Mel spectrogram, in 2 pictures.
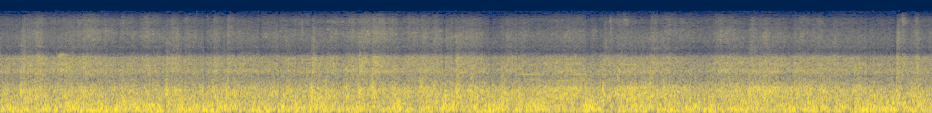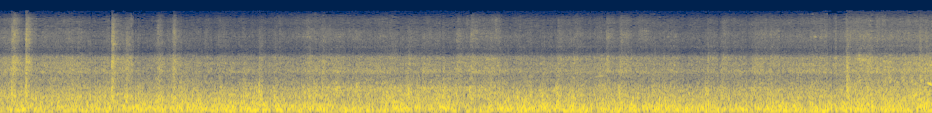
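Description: Passenger train running along the track, heard from a window of one of its coaches: a steady, loud rumble of wheels on rail, with a few faint rail-joint clicks about halfway through.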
